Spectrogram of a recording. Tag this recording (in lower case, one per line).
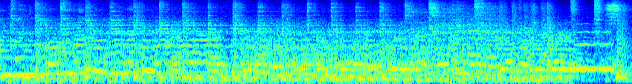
rhythm and blues
country
music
